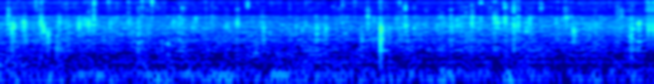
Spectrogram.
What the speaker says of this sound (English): I want this to get real crispy. Making fried rice, by the way.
